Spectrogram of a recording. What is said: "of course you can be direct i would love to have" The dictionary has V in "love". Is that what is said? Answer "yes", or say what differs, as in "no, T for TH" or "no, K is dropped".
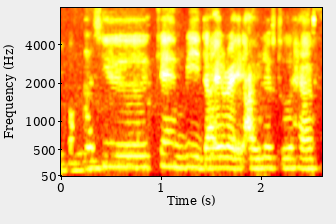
no, F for V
